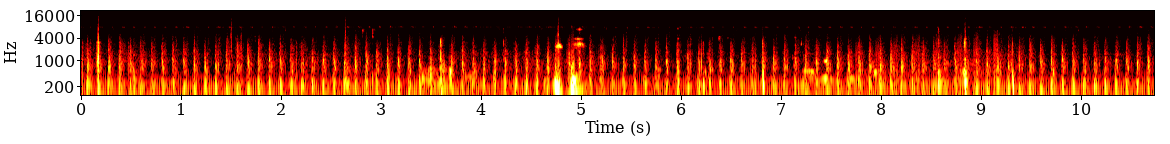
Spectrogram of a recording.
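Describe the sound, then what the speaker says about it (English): Rapid bursts of automatic gunfire and scattered single shots from the mobile shooter game Call of Duty Mobile, steady and loud throughout, with a brief shout from a player over the constant firing. "Oh, there's gunshots."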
